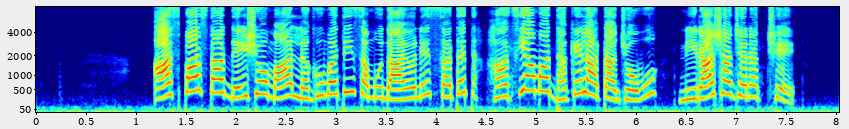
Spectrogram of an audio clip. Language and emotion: Gujarati, angry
